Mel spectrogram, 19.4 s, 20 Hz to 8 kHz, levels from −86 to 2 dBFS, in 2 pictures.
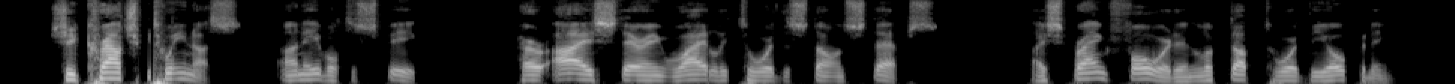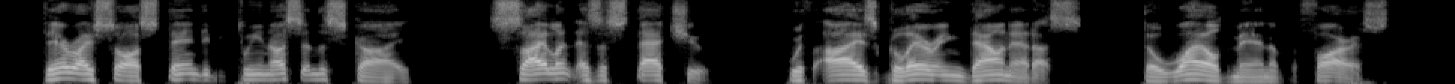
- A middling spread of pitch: Yes, average, 3.8 semitones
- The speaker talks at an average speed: Yes, average, 150 wpm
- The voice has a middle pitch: No, low, 125 Hz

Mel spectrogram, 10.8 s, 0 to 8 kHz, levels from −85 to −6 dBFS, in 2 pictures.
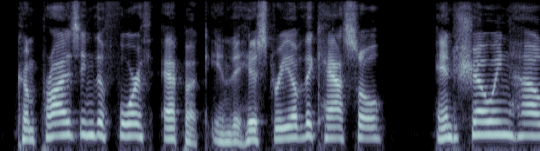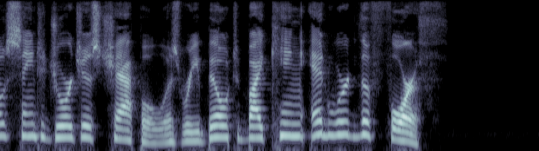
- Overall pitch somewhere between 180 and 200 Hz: Yes, medium, 185 Hz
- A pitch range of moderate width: Yes, average, 4.6 semitones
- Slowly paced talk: Yes, slow, 130 wpm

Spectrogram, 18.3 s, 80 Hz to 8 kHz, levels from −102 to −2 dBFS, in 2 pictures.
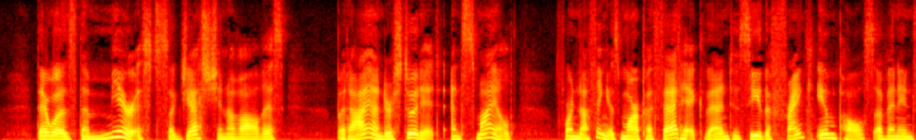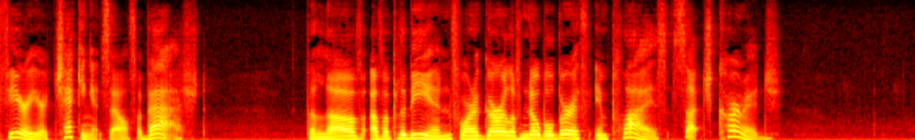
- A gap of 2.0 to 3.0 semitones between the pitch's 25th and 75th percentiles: No, average, 4.1 semitones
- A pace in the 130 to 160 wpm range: Yes, average, 145 wpm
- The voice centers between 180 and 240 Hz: Yes, medium, 185 Hz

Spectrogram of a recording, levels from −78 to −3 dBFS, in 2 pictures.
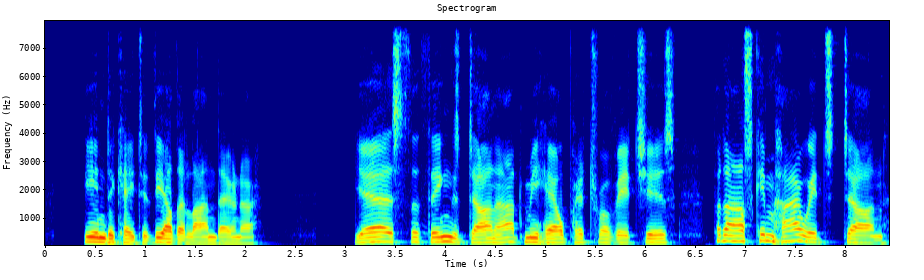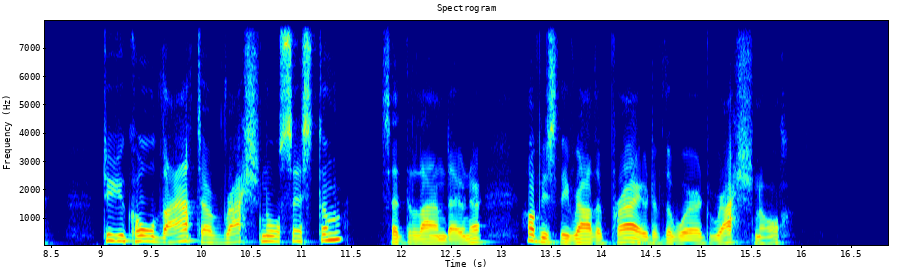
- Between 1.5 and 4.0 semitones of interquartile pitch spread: No, average, 4.5 semitones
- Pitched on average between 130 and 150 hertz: Yes, medium, 140 Hz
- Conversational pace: No, slow, 125 wpm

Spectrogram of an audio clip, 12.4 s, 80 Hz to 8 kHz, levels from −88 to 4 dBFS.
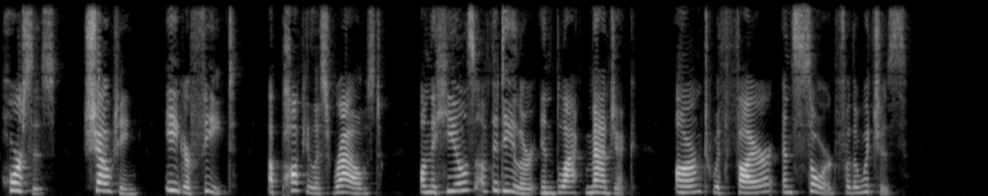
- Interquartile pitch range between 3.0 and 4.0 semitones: No, average, 4.4 semitones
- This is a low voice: No, high, 245 Hz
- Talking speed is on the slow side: Yes, slow, 115 wpm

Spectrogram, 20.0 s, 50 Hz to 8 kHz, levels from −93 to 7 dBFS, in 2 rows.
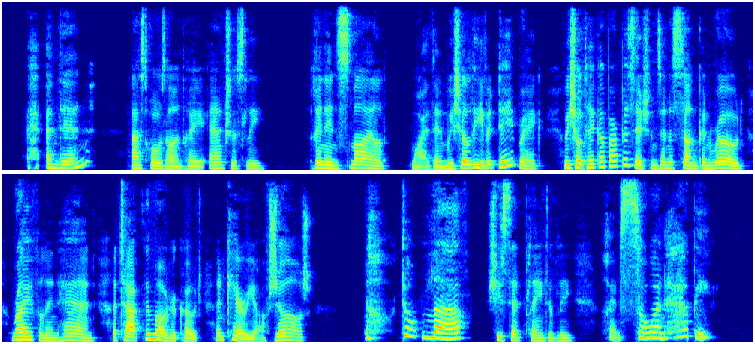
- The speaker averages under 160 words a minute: Yes, average, 140 wpm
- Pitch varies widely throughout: Yes, wide, 5.8 semitones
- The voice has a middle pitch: Yes, medium, 150 Hz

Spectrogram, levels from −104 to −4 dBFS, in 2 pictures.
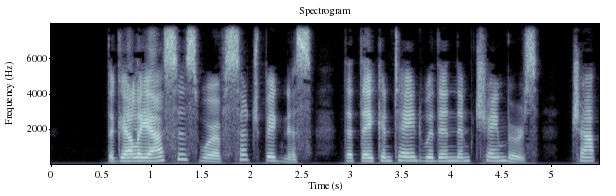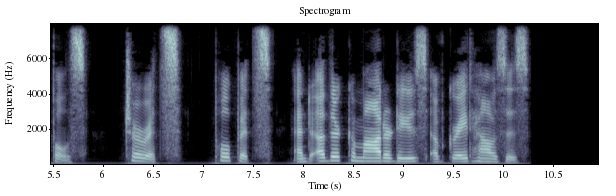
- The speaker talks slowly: Yes, slow, 115 wpm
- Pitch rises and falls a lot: No, average, 2.8 semitones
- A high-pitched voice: Yes, high, 195 Hz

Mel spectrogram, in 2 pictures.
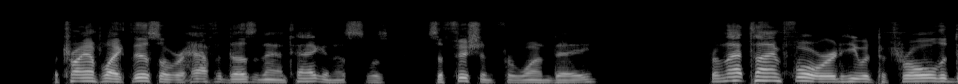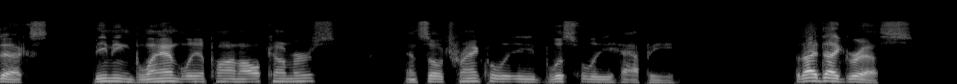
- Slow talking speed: Yes, slow, 115 wpm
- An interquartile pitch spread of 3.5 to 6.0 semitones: Yes, average, 4.2 semitones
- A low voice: Yes, low, 130 Hz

